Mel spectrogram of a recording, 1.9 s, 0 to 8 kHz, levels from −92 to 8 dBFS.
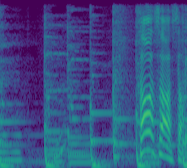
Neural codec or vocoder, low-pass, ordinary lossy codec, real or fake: autoencoder, 48 kHz, 128 numbers a frame, DAC-VAE, trained on Japanese speech; 7.2 kHz; none; fake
